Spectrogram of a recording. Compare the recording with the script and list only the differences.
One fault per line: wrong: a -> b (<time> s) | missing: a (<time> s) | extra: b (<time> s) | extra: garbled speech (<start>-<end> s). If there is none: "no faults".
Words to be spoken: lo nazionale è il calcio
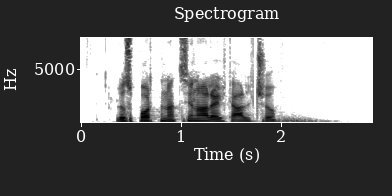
extra: sport (0.4 s)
